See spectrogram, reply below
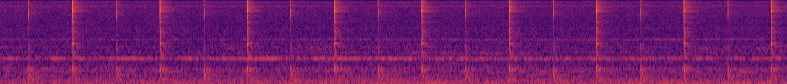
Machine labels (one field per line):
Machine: valve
